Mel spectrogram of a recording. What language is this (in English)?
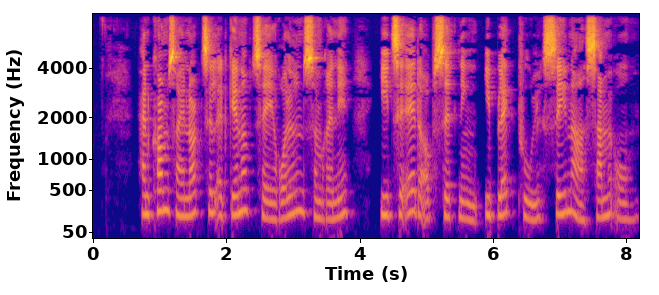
Danish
